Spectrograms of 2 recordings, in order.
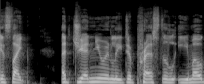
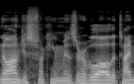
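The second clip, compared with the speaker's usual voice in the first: put-on gloomy character voice. Contrasting two characters' outlooks, voicing Vex in a mock-depressed voice. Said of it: "Vex is like a depressed emo".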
